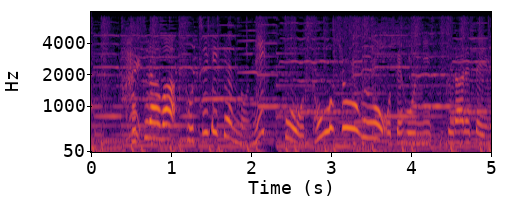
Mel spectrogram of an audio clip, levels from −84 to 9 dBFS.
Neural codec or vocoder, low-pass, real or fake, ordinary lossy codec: none; 7.2 kHz; real; none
